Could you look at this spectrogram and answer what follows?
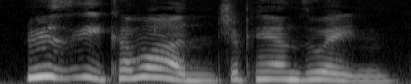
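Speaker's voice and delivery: loud, high call to hurry up. Acted. Calling husband to hurry.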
